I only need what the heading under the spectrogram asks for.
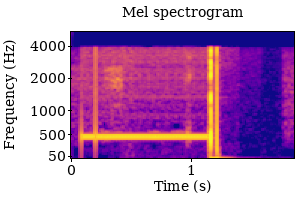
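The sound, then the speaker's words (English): A telephone dial tone hums steadily with a couple of clicks. A brief louder tone burst follows, then the line falls silent. “And we're going to dial now.”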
